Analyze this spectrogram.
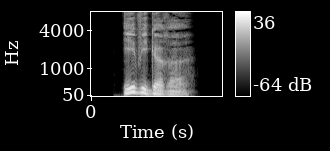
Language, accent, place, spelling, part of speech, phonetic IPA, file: German, Germany, Berlin, ewigere, adjective, [ˈeːvɪɡəʁə], De-ewigere.ogg
- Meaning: inflection of ewig: 1. strong/mixed nominative/accusative feminine singular comparative degree 2. strong nominative/accusative plural comparative degree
